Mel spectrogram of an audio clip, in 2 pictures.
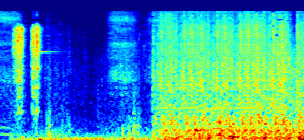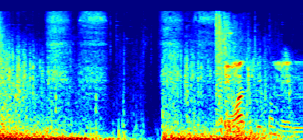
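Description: Loud video-game gunfire erupts in dense, rapid bursts, with a brief pause before shooting resumes amid clattering mechanical sounds.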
